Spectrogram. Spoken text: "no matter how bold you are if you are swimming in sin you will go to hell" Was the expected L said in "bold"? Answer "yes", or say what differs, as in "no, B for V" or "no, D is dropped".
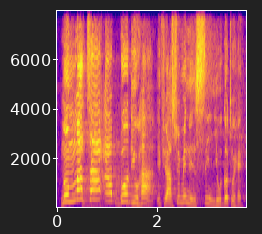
no, L is dropped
